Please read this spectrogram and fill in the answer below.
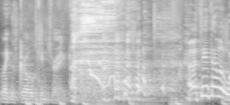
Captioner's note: both laughing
